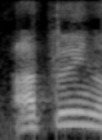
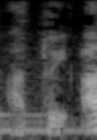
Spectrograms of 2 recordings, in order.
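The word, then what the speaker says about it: アトゥイ: で、普通この、あといのトゥーっていうのはですね、トに丸で、をつけて書く、アイヌ語の特殊な発音です。トにちっちゃいウも、ウでもいいんですけどね。あとい。あといじゃなく、あといでもないし、あついでもない。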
